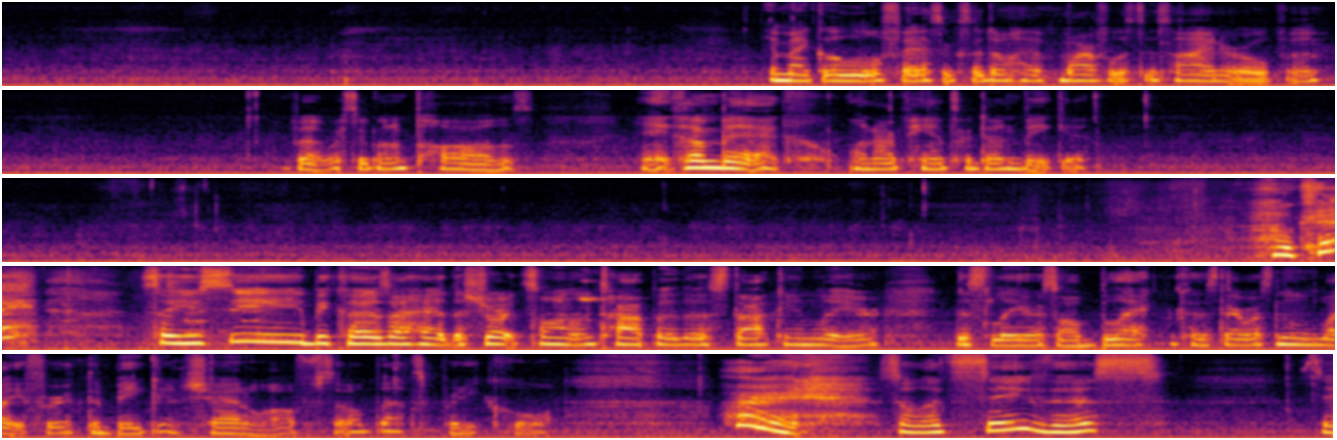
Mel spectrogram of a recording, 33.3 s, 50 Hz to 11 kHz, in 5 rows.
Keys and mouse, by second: 31.6-33.3 drag.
